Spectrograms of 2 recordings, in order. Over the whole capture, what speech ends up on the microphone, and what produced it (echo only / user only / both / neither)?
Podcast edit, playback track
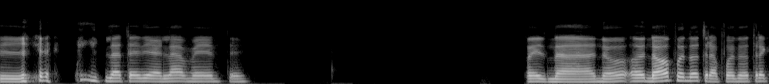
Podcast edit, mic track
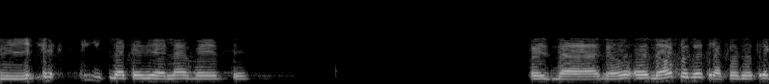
both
